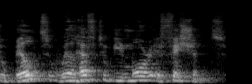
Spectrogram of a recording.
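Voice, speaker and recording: A high male voice, moving along at an unhurried yet unslow pace. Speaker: conference presenter. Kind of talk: lecture. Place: hall.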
